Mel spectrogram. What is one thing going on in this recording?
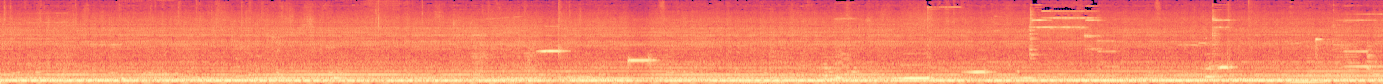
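An electric guitar plays loudly through loudspeakers.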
